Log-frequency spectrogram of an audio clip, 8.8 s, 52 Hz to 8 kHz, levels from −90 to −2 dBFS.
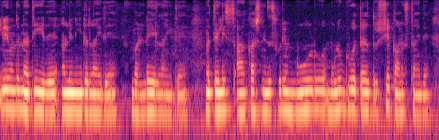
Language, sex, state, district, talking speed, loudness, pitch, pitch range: Kannada, female, Karnataka, Dharwad, 135 wpm, -16 LUFS, 145 Hz, 140-150 Hz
